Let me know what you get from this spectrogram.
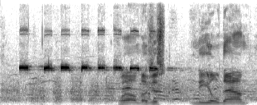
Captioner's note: whistling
